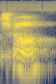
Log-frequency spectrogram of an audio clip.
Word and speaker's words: tcha: Kapri, you'll notice that we said the word cha all the time. Cha, cha, which they actually ended up writing. It's spelled TCHA.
